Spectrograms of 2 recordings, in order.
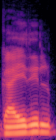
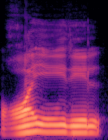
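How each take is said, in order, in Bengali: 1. প্রথম অক্ষরটি 'gai' এর মতো শোনায়। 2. প্রথম অক্ষরটি 'ghoy' এর মতো শোনায়।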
